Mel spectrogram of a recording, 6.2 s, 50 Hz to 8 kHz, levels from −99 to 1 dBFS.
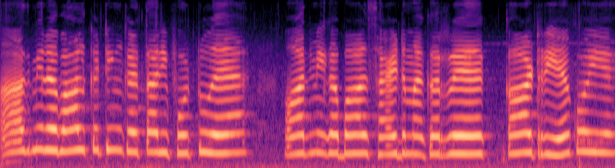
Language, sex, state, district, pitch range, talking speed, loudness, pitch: Rajasthani, female, Rajasthan, Churu, 315-345 Hz, 205 wpm, -16 LUFS, 325 Hz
